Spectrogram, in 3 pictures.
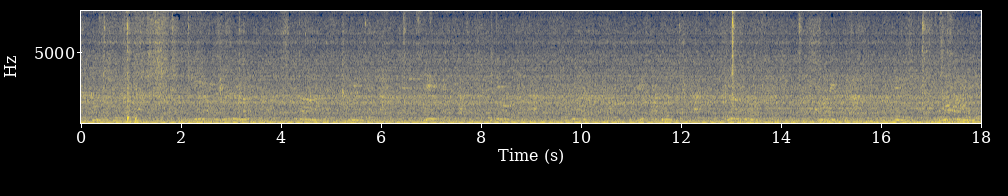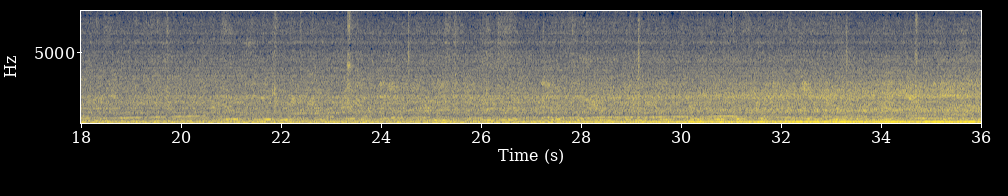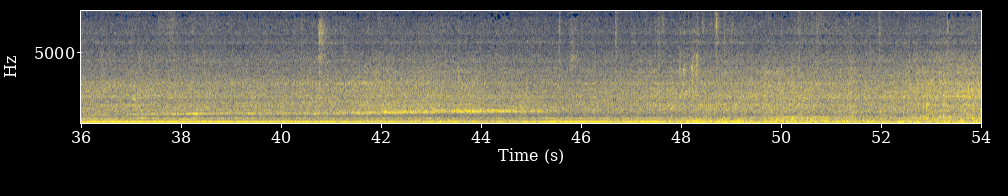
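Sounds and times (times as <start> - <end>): train cabin rumble and hum: 0.0 - 54.0
faint rising whine: 35.6 - 54.0.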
